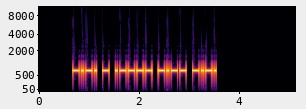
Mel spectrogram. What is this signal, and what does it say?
Morse code, heard as a keyed tone, about 28 wpm, 700 Hz. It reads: CT1YC
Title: DXCC-100 Call Signs - 5 Characters - 28wpm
